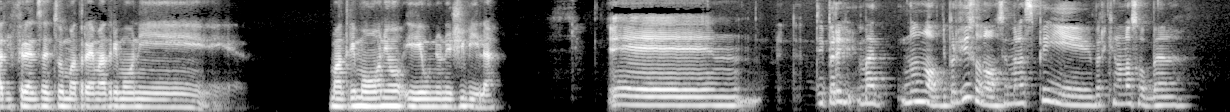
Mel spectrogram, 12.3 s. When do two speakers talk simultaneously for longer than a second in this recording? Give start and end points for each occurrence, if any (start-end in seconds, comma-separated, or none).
none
